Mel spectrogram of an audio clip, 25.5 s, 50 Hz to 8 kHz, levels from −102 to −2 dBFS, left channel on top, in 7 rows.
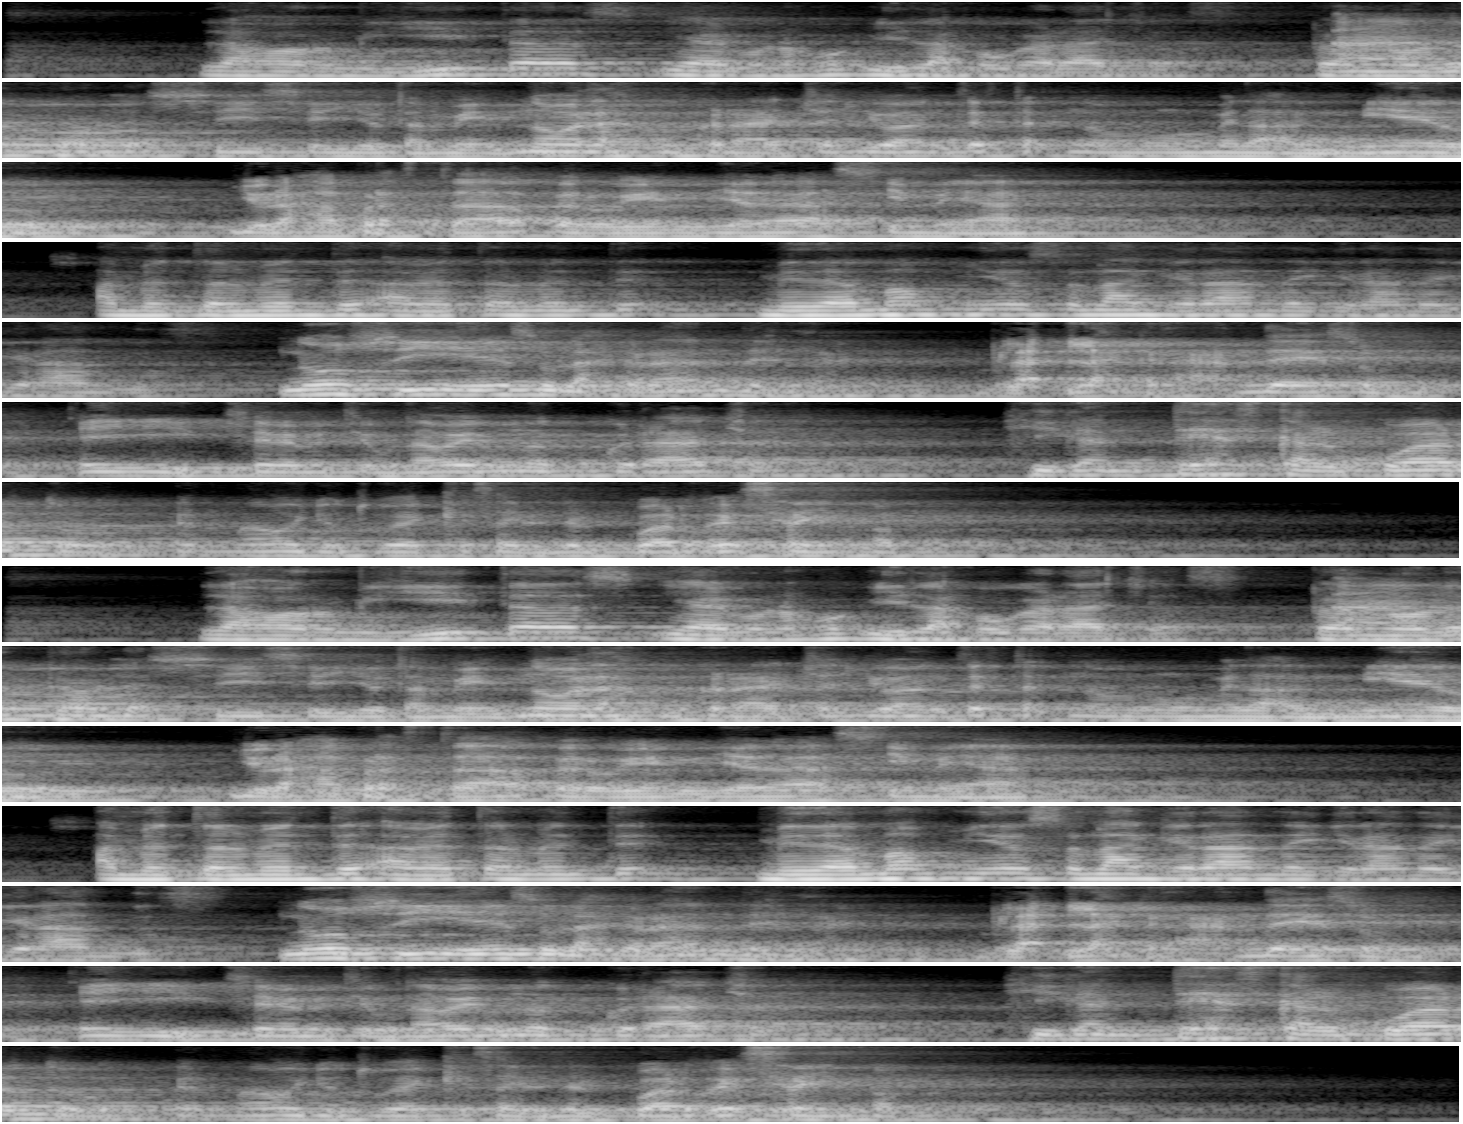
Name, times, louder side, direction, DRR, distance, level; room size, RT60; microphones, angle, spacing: voice 1, 0.5-3.0 3.3-4.1 11.2-15.0, right 3 dB, 85° right, 0.9 m, -25 dB
voice 2, 3.3-7.5 7.9-9.9 15.3-16.7 17.0-18.2 18.4-20.3 20.7-24.2, equal, 5° left, 2.2 m, -26 dB
21.0 x 18.0 x 9.5 m
head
